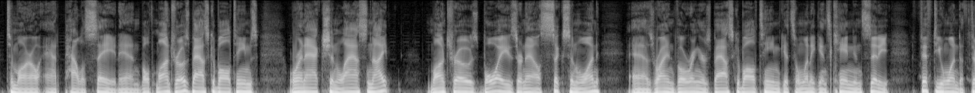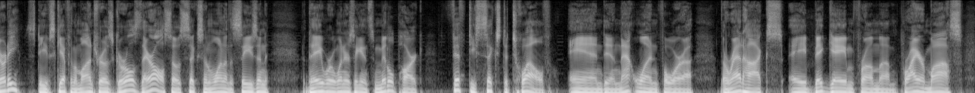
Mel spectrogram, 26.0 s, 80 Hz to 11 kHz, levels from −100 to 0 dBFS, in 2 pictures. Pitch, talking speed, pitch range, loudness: 100 Hz, 165 wpm, 90-110 Hz, -18 LUFS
